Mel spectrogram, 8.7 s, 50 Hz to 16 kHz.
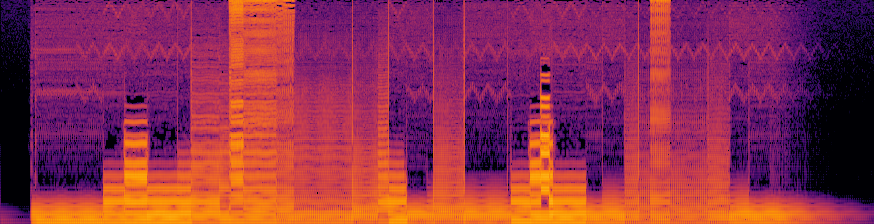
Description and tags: Yamaha PSS-370 - Sounds Row 3 - 15
Recordings of a Yamaha PSS-370 keyboard with built-in FM-synthesizer
Keyboard, Yamaha, PSS-370, FM-synthesizer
